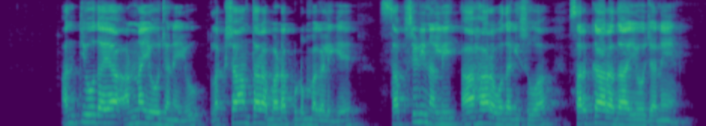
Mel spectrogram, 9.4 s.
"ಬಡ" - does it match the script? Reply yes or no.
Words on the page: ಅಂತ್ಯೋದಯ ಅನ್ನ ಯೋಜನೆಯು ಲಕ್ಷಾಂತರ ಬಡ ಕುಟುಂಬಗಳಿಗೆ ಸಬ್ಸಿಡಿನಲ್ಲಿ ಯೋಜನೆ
yes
